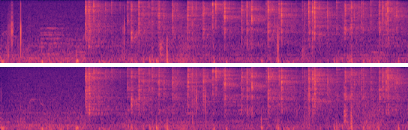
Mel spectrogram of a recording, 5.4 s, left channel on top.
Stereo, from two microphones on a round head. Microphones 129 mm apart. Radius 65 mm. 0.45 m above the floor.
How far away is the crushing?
About 1.0 m.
